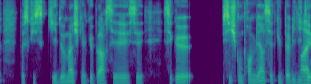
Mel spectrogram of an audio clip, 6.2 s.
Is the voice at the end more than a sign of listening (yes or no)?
no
